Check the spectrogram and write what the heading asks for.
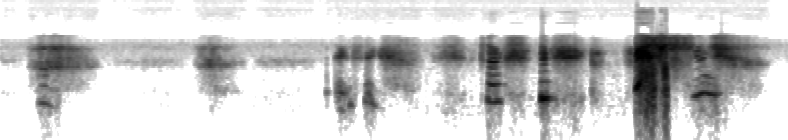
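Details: Sneezing fit with a cold: a run of short breathy catches and sniffs builds to one forceful sneeze near the end, one of repeated sneezes.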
